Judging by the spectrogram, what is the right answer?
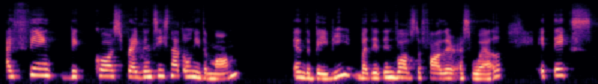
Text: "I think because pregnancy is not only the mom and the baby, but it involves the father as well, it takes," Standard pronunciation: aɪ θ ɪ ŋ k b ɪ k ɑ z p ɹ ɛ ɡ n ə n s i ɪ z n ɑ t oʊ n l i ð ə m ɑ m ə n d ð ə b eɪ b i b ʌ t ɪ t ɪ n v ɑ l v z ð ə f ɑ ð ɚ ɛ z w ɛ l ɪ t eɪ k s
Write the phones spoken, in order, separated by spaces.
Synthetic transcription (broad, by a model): aɪ θ ɪ ŋ k b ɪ k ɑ s p ɹ ɛ ɡ n ə n s i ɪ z n ɑ t oʊ n l i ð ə m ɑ m ə n d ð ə b eɪ b i b ʌ t ɪ t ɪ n v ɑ l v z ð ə f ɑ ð ɚ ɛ s w ɛ l ɪ t eɪ k s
